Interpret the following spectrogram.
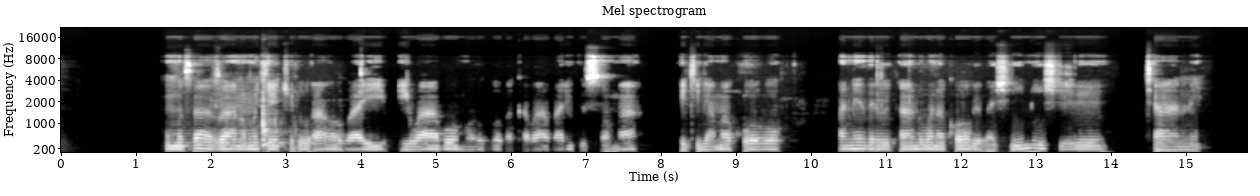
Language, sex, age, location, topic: Kinyarwanda, male, 18-24, Kigali, health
